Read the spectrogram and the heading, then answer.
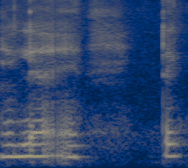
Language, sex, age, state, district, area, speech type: Malayalam, female, 30-45, Kerala, Thiruvananthapuram, rural, spontaneous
